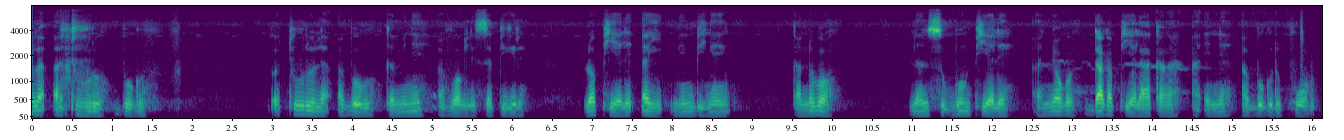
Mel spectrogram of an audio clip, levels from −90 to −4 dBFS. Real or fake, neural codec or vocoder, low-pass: real; none; 7.2 kHz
